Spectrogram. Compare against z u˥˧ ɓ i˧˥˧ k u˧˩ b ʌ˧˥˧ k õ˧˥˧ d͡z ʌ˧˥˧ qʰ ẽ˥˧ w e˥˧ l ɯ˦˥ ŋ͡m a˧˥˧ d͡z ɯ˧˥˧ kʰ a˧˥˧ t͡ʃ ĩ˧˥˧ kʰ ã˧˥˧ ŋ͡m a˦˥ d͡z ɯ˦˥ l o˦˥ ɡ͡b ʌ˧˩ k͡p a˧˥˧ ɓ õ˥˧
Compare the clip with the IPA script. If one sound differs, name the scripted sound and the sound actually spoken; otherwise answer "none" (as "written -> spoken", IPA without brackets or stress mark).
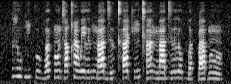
none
